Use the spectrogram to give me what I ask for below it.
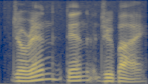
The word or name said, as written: jorin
